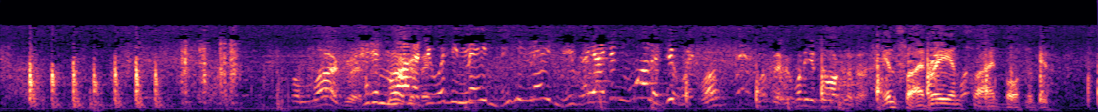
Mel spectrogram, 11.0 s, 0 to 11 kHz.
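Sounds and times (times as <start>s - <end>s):
sharp knocks on a wooden door: 0.3s - 1.7s, 7.6s - 10.9s
speech: 3.1s - 10.7s.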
